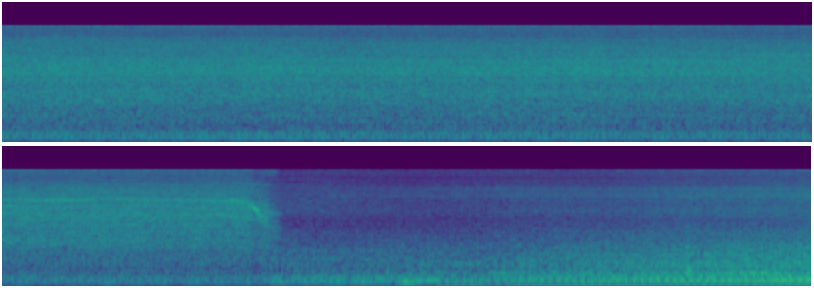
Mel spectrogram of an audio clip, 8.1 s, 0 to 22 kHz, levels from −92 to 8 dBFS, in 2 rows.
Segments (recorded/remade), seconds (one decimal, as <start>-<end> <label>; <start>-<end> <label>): 0.0-0.7 recorded; 0.7-1.7 remade; 1.7-4.3 recorded; 4.3-6.7 remade; 6.7-8.1 recorded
